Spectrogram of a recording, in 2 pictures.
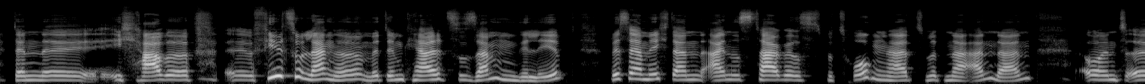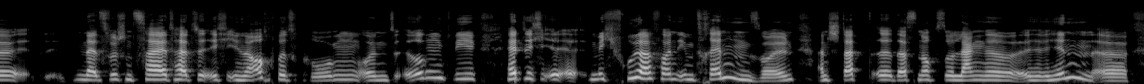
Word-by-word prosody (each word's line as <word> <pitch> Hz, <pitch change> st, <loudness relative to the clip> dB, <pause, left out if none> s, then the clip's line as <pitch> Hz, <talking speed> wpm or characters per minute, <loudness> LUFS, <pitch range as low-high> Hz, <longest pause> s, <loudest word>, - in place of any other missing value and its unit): denn, 195 Hz, +1 st, 0 dB
äh, 195 Hz, -1 st, -1 dB
ich 195 Hz, -2 st, -7 dB
habe, 205 Hz, +2 st, +6 dB, 0.3 s
äh, 205 Hz, -1 st, -6 dB
viel 360 Hz, -, +6 dB
zu 360 Hz, -3 st, +1 dB
lange 225 Hz, -2 st, +3 dB
mit 195 Hz, 0 st, -4 dB
dem 205 Hz, +3 st, -1 dB
Kerl 210 Hz, +1 st, +4 dB
zusammengelebt, 200 Hz, -, -1 dB, 0.3 s
bis 235 Hz, +1 st, 0 dB
er 260 Hz, -2 st, +6 dB
mich 240 Hz, +1 st, -2 dB
dann 215 Hz, 0 st, +1 dB
eines 215 Hz, +2 st, 0 dB
Tages 210 Hz, -2 st, +3 dB
betrogen 210 Hz, -, -3 dB
hat 190 Hz, +1 st, +2 dB
mit 200 Hz, -1 st, -7 dB
'ner 185 Hz, -2 st, 0 dB
anderen. 215 Hz, +1 st, -1 dB, 0.5 s
Und, 210 Hz, -2 st, -1 dB
äh, 205 Hz, +1 st, 0 dB, 0.6 s
in 220 Hz, 0 st, -11 dB
der 205 Hz, -2 st, +3 dB
Zwischenzeit 225 Hz, +1 st, +2 dB
hatte 220 Hz, -1 st, +2 dB
ich 200 Hz, -1 st, -6 dB
ihn 200 Hz, -1 st, -3 dB
auch 195 Hz, +2 st, 0 dB
betrogen 210 Hz, 0 st, -6 dB
und 195 Hz, +1 st, -5 dB
irgendwie 280 Hz, -, -3 dB, 0.3 s
hätte 265 Hz, +2 st, +4 dB
ich, 260 Hz, -, -5 dB
äh, -, -, +2 dB
äh, -, -, -2 dB
mich 245 Hz, +2 st, -6 dB
früher 280 Hz, -2 st, +4 dB
von 250 Hz, -2 st, -3 dB
ihm 220 Hz, +2 st, -5 dB
trennen 240 Hz, -, -1 dB
sollen, 160 Hz, +8 st, -3 dB, 0.2 s
anstatt, 210 Hz, +3 st, 0 dB, 0.2 s
äh, 210 Hz, 0 st, 0 dB
das 195 Hz, 0 st, -1 dB
noch 210 Hz, 0 st, -4 dB
so 205 Hz, -, -4 dB
lange 195 Hz, -1 st, 0 dB
hin 220 Hz, -, -2 dB
äh, 165 Hz, -2 st, -3 dB
210 Hz, 140 wpm, -23 LUFS, 195-235 Hz, 0.6 s, habe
